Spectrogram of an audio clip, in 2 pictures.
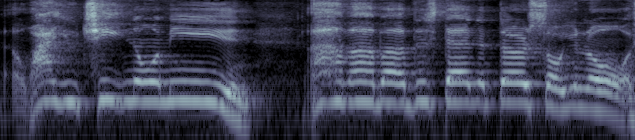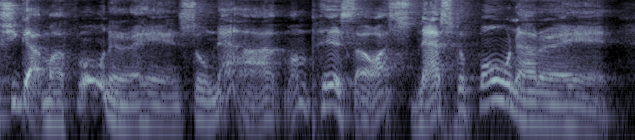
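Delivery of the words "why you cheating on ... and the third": put-on high-pitched, yelled delivery. Telling a story about a woman going through his phone, imitating her yelling. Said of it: "And she yelling at me".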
